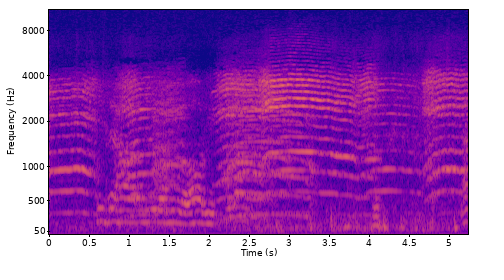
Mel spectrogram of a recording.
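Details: Merino sheep from a Hungarian import flock during a buyer's selection visit from Türkiye; long quavering bleats overlap in steady succession, with faint human voices mixed in.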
